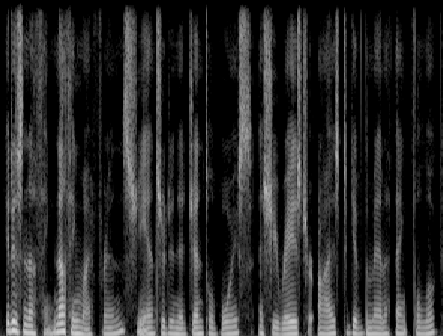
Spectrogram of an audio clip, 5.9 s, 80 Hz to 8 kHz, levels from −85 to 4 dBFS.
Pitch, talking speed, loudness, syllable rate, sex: 150 Hz, 245 wpm, -22 LUFS, 5.6 syllables/s, female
